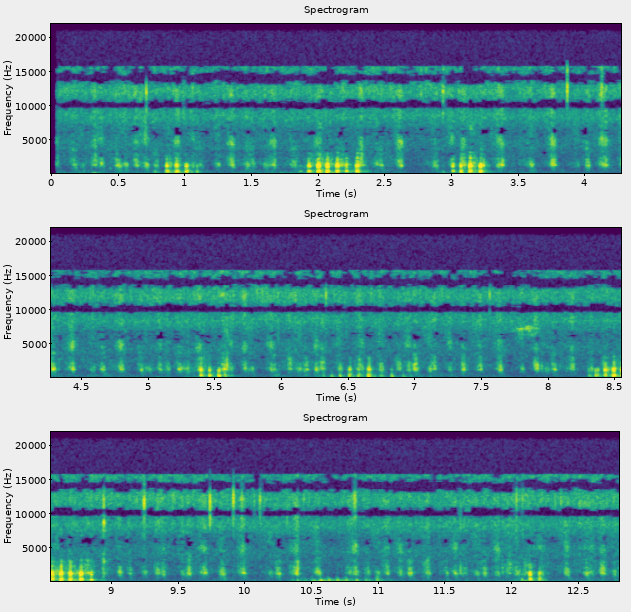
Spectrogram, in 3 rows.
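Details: Pregnant female guinea pigs from a group of 26 eat fresh grass; soft crunchy chewing patters throughout, with brief low murmuring calls roughly every one to two seconds.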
